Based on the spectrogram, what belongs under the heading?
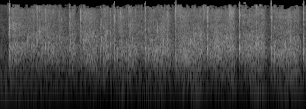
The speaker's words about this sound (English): Big round of applause for all of your round two comics.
